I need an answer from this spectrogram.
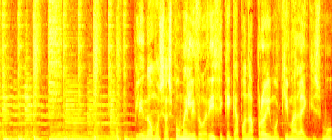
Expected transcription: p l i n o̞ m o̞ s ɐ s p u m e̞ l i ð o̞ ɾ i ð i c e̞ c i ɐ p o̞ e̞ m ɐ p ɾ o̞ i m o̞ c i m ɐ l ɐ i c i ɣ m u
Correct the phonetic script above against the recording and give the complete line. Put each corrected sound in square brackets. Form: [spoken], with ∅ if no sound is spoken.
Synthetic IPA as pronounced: p l i n o̞ m o̞ s ɐ s p u m e̞ l i ð o̞ ɾ i [θ] i c e̞ c [e] ɐ p o̞ e̞ [n] ɐ p ɾ o̞ i m o̞ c i m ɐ l ɐ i c i [z] m u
